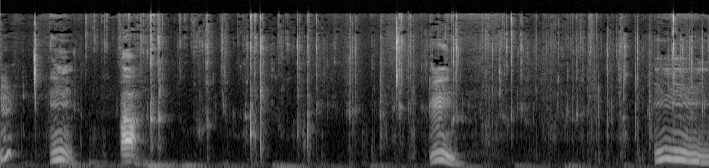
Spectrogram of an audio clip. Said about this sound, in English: There really isn't another gum out there that you can get this type of crunch from.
